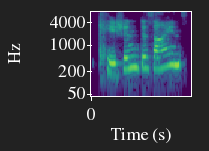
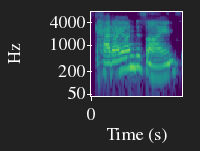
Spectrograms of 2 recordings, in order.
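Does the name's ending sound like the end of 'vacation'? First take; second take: yes; no. First: The name ends like the word 'vacation'. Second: The name does not end like 'vacation'. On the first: The speaker calls it wrong. "like the ending of vacation" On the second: The speaker calls it right. "so first off, it's Cation Designs"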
